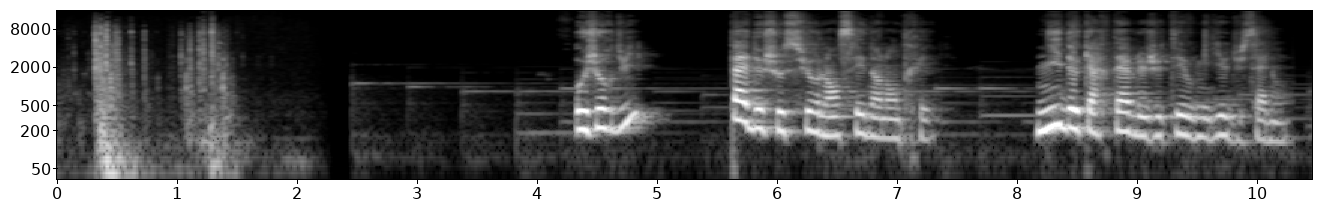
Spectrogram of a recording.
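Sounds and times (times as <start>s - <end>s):
house door pushed open with a rattling clatter: 0.0s - 2.0s
speech: 4.3s - 5.0s, 5.6s - 7.4s, 8.2s - 10.3s.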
